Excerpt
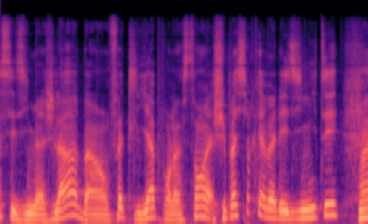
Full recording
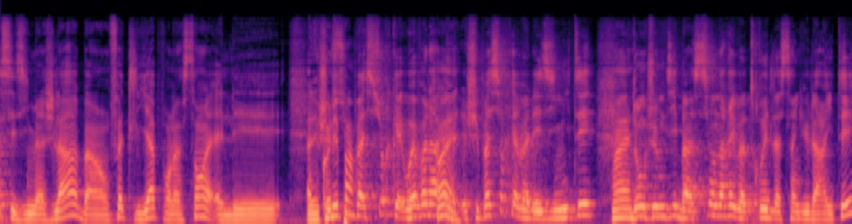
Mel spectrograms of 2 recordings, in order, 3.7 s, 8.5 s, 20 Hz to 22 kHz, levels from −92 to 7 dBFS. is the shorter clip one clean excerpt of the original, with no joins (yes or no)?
no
